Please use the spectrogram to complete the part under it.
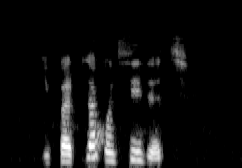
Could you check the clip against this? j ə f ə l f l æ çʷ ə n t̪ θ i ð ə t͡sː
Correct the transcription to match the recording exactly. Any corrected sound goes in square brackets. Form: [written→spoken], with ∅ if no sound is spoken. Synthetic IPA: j ə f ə [l→ɾ] f l æ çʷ ə n t̪ θ i ð ə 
